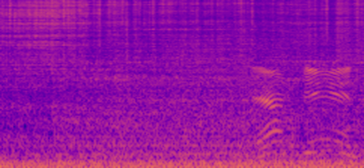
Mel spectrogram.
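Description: Engine-driven welding machine running with a steady low drone, under load while a stick-welding root pass is run.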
